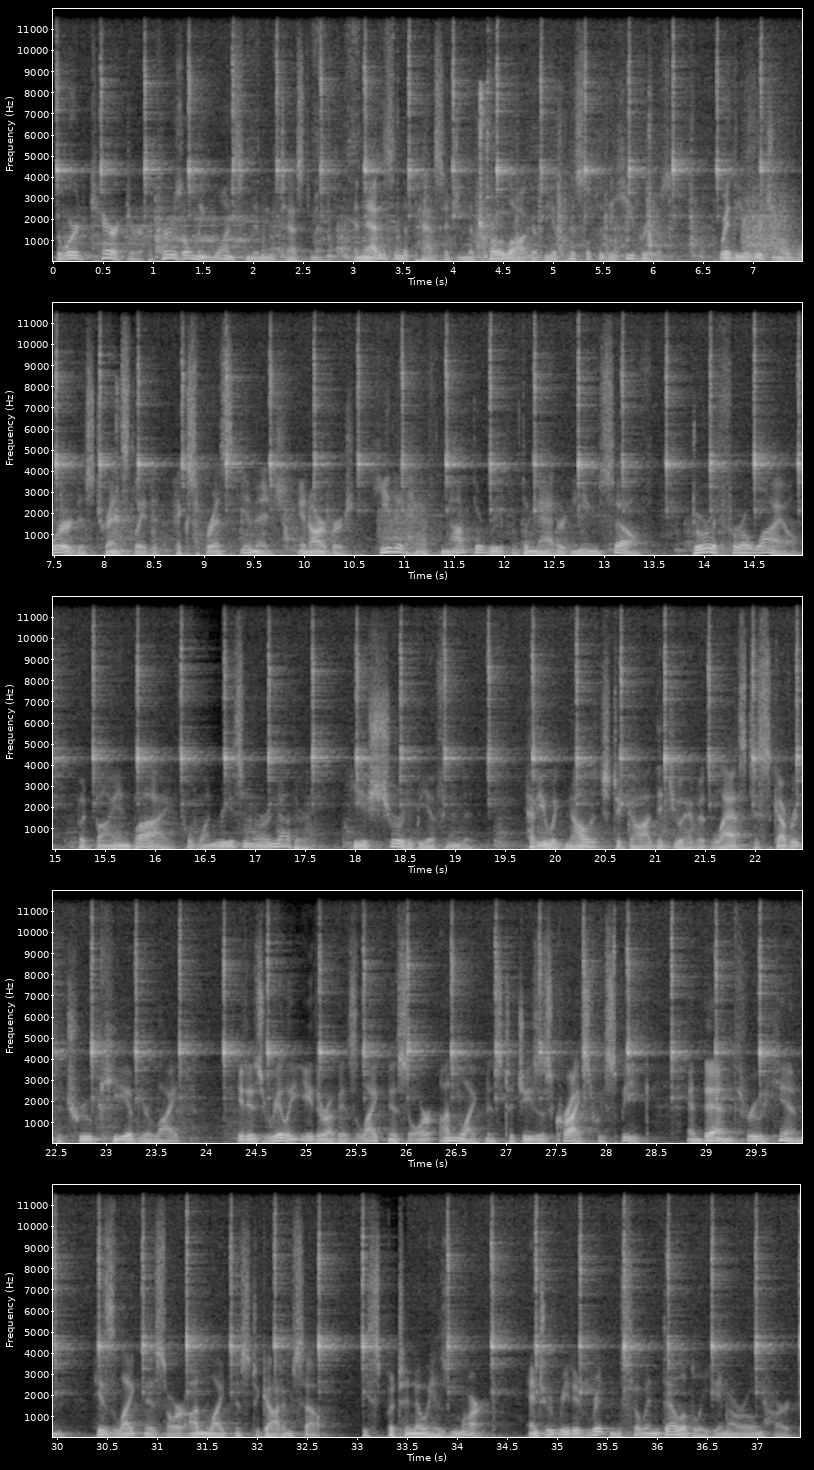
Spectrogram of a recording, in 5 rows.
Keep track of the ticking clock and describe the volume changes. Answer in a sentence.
The volume of the ticking clock stays about the same.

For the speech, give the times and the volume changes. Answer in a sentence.
You can hear the speech from 0.0 to 37.3 s, at a steady volume.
